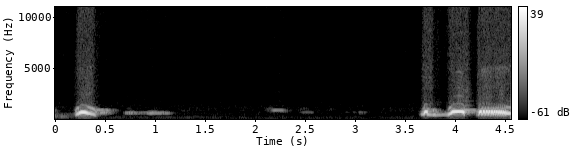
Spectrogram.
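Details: Spotted dove lure bird calling to draw in wild doves: a short hooked coo, a brief pause, then a faint trailing note, silence, and finally a quick pair of coos running into a long, level drawn-out coo.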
